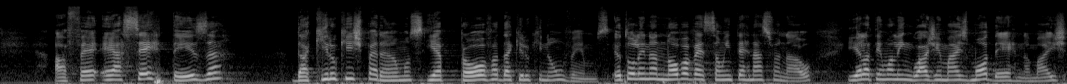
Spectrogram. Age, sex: 20-39, male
